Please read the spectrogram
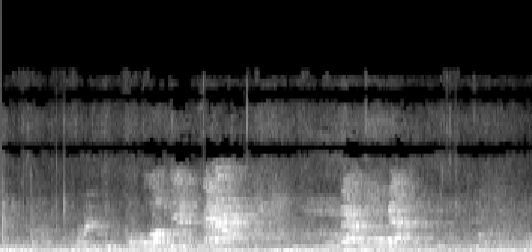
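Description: Several children calling out together in high voices, loudest around the middle, over the rumble of movement on a stage in a hall.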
